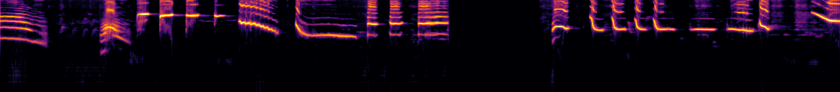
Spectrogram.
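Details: Asian pied starling singing a richly varied chatter meant to teach captive birds: descending whistles and sharp chips, a brief silence, then a series of upslurred whistled notes repeated quickly, ending in a rising buzzy phrase.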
